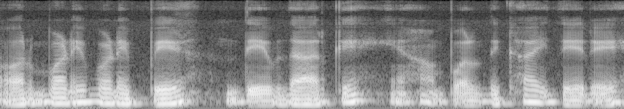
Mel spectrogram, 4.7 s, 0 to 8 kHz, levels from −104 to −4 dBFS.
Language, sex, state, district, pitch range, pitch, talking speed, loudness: Hindi, male, Himachal Pradesh, Shimla, 95-140 Hz, 115 Hz, 155 wpm, -16 LUFS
